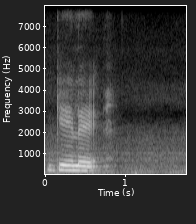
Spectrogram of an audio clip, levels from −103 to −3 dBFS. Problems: low volume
